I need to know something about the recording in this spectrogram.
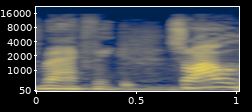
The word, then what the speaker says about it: McAfee: It's like, well, my name could be pronounced Macaffy, you know, and it's like, hey, it's Mackey.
